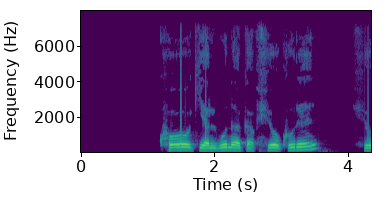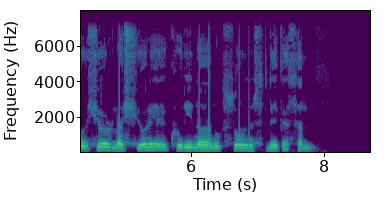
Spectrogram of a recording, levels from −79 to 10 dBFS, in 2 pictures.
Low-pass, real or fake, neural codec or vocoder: 7.2 kHz; real; none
